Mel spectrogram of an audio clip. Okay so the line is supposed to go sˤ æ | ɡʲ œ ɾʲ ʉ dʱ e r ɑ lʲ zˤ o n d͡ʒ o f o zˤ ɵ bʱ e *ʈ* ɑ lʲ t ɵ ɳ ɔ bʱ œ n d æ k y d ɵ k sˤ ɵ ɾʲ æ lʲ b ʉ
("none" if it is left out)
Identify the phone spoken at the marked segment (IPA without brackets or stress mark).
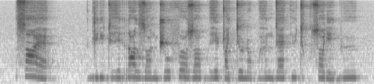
ʈ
